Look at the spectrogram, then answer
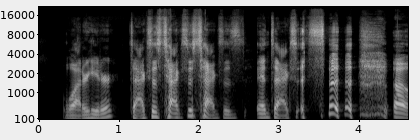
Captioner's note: laughs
